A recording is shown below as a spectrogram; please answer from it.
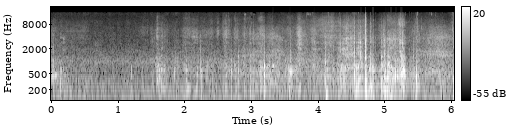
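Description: Unpacking noises: plastic packaging and small bags rustling and crinkling, with light clicks and knocks as accessories are handled on a table. It starts faint and gets busier over the last few seconds.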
